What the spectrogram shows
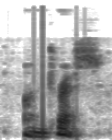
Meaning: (verb) 1. To remove one's clothing 2. To remove one’s clothing 3. To remove the clothing of (someone) 4. To strip something off 5. To take the dressing, or covering, from
- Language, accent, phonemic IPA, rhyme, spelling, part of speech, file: English, Southern England, /ʌnˈdɹɛs/, -ɛs, undress, verb / noun, LL-Q1860 (eng)-undress.wav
